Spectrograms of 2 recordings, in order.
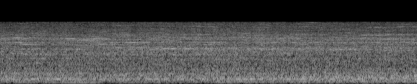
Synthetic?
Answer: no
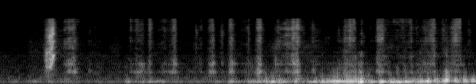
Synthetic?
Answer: yes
